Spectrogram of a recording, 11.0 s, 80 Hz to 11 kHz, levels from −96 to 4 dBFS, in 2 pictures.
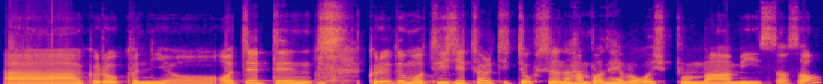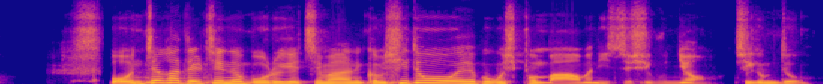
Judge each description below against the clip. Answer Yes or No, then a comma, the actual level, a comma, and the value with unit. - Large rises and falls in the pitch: Yes, wide, 8.0 semitones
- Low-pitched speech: No, medium, 185 Hz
